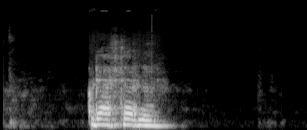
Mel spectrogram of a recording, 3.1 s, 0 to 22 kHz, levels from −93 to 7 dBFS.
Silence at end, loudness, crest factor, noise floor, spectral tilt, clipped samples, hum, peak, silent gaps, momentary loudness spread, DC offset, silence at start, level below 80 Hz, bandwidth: 1.35 s; -12 LUFS; 14 dB; -83 dBFS; -11 dB/octave; under 0.1%; none; -2 dBFS; none; 16 LU; under 0.1%; 0.9 s; -56 dBFS; 5.2 kHz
